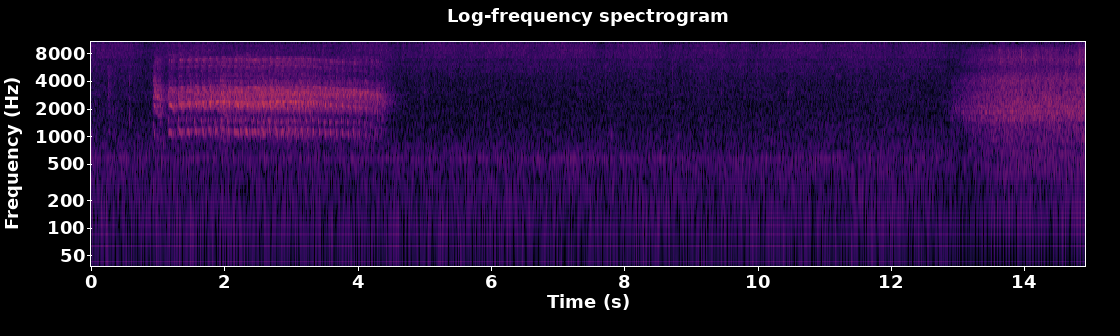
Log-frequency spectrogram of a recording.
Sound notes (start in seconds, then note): 0.9 red-bellied woodpecker call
